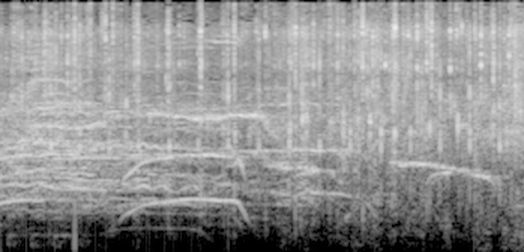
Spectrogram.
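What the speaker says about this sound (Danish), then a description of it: "Giv ham lige et kæmpe bifald!" A large crowd gathered at a shopping centre event claps steadily and cheers for a performer, with whoops and shouts rising over dense continuous applause.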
